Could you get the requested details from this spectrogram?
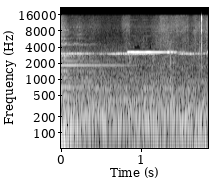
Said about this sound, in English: That, that alarm got you discombobulated. Well, that too, and I'm trying to uh, make sure that they doing something to, about it, so I don't got to keep dealing with it.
